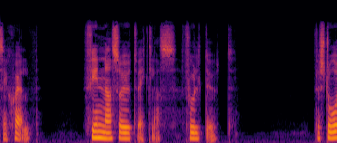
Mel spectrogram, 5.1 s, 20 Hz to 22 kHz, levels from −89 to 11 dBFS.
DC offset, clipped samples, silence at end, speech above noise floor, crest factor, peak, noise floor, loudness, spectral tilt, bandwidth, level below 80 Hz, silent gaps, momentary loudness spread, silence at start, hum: under 0.1%; under 0.1%; 0 s; 48 dB; 18 dB; -2 dBFS; -66 dBFS; -20 LUFS; -5.5 dB/octave; 11.5 kHz; -54 dBFS; none; 16 LU; 0 s; none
